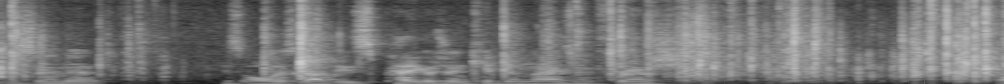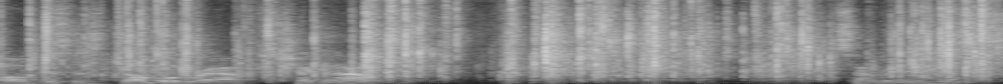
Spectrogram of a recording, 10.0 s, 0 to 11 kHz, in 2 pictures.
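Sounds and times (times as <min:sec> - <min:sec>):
plastic snack packaging crinkling: 0:00.0 - 0:10.0.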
